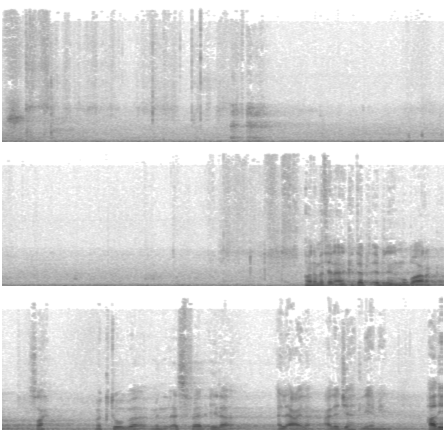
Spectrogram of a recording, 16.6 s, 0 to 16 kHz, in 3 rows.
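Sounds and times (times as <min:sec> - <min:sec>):
paper sheets rustling and shuffling: 0:00.2 - 0:03.0, 0:08.1 - 0:09.4
speech: 0:09.4 - 0:16.5.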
